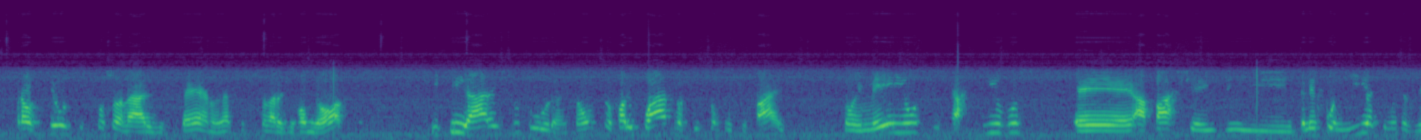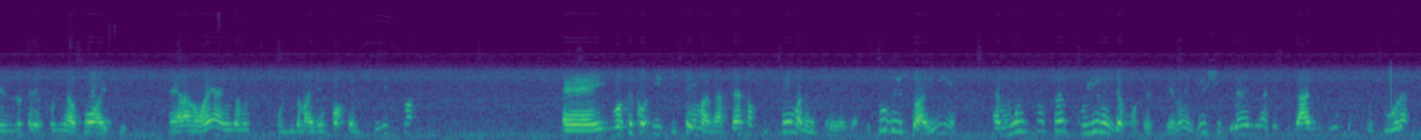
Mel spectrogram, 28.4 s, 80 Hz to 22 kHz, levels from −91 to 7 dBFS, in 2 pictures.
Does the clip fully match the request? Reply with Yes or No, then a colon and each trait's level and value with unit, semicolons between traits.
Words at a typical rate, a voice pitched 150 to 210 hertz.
Yes: average, 150 wpm; high, 190 Hz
